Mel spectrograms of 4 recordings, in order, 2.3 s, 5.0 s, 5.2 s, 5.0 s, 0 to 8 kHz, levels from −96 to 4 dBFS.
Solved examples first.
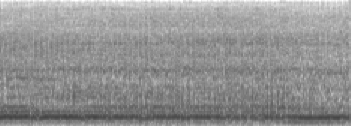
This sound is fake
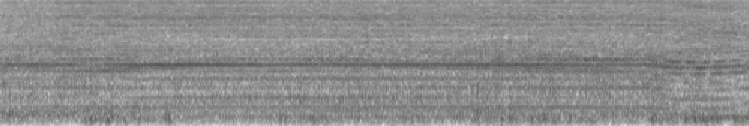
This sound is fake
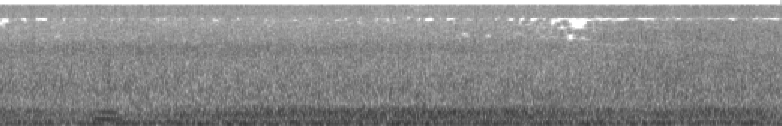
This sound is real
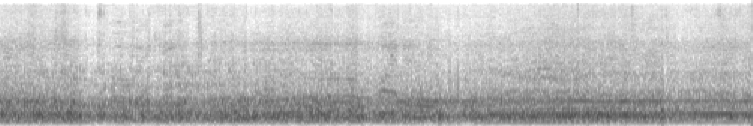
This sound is fake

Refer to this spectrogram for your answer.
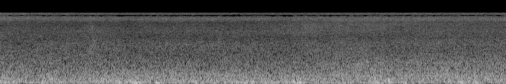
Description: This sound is real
